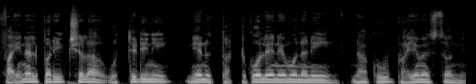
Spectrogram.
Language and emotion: Telugu, fearful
